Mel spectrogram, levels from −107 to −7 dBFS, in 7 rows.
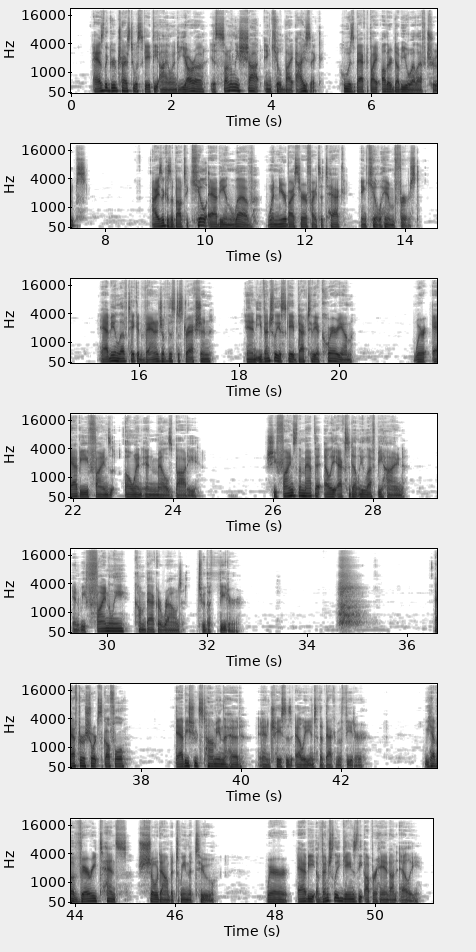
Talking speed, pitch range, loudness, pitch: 135 wpm, 90-115 Hz, -25 LUFS, 100 Hz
